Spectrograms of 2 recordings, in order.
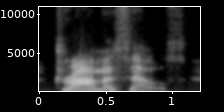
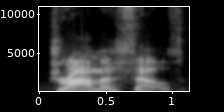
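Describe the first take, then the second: First: Slow and loud, "drama" hit hard and falling; emphatic. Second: Slow, punched DRAMA with a falling tune; emphatic. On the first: Quoting note sixteen back to chat, emphatic. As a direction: stamp "drama" like a headline. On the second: Reading her note on drama to chat, emphatic. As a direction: lean hard on "Drama". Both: Real, not acted.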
